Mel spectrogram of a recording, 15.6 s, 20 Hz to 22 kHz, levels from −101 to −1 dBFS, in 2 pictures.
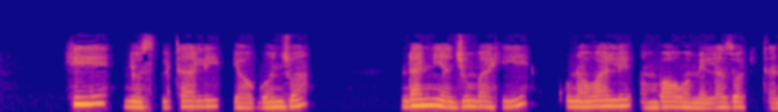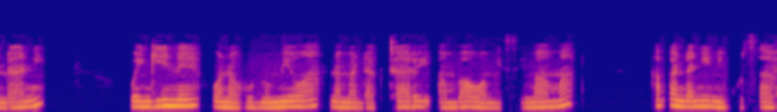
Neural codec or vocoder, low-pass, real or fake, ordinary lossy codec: none; 7.2 kHz; real; MP3, 32 kbps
